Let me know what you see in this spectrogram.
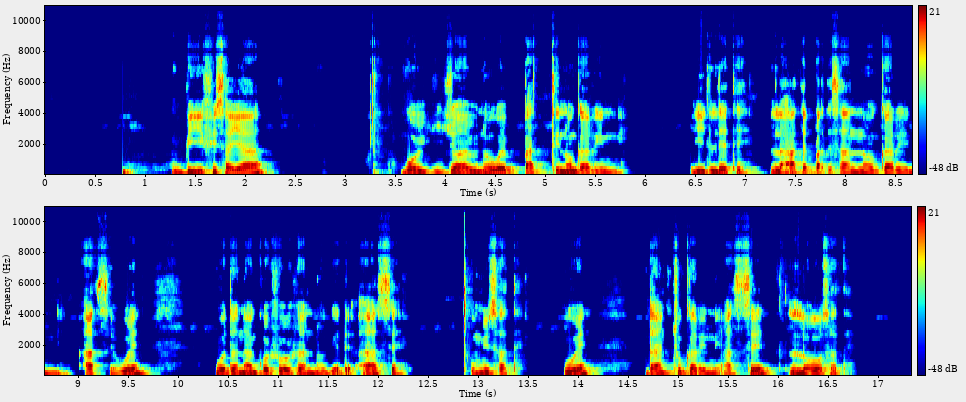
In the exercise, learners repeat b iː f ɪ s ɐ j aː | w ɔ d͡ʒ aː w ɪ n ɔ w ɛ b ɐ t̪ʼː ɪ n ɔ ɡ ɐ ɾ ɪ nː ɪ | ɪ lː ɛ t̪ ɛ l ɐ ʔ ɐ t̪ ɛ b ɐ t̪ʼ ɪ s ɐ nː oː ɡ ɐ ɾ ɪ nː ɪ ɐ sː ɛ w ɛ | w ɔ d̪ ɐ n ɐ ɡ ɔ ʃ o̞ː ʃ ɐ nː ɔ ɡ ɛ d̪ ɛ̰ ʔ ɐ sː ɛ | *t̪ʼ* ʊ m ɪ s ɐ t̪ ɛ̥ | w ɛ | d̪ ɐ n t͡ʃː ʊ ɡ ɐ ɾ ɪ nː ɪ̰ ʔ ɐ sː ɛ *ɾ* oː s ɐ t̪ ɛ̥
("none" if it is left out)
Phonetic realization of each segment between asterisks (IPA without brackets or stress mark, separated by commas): t̪ʼ, l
